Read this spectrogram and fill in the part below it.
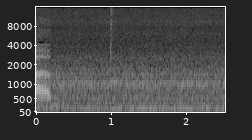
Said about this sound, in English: That said, tonight there's no other car I'd rather be in, even with the noise. And I just hope it doesn't bug you guys too much.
